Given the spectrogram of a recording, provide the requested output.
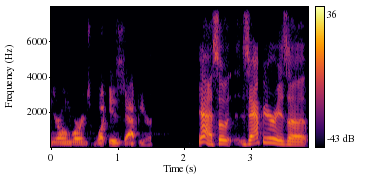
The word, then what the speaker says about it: Zapier: of a company called zapier and their little tagline is zappier makes you happier or it's not the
